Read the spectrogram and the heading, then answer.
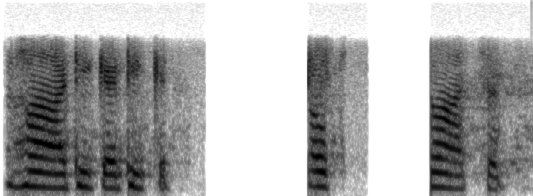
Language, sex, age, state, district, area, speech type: Marathi, female, 18-30, Maharashtra, Sindhudurg, urban, conversation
